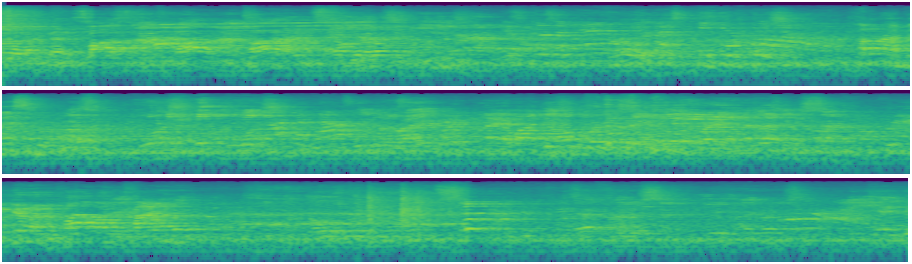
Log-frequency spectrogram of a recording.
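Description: Adults and children chatter nearby.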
